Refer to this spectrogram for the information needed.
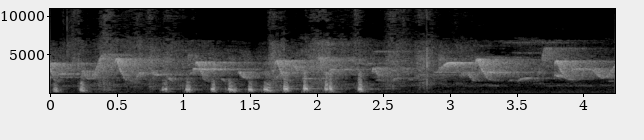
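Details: Red junglefowl from rocky mountain country, recorded while being trapped on 17 March 2019: a quick run of low, throaty clucks, about a dozen in two seconds, under high whistled songs of other small birds.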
